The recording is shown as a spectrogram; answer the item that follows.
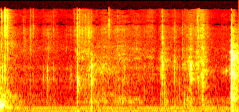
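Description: Faint crinkling of packaging being handled: a few soft crinkles, one about a second in and two near the end.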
